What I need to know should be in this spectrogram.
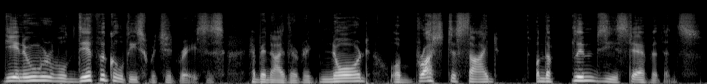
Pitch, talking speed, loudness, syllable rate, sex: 130 Hz, 145 wpm, -21 LUFS, 5.9 syllables/s, male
